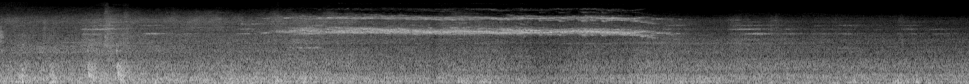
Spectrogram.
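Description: A Class 195 train pulls away from Leeds station, wheels rumbling and clicking over the rails, while a high metallic squeal rises in the middle and fades as the train moves off.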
